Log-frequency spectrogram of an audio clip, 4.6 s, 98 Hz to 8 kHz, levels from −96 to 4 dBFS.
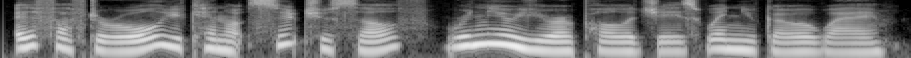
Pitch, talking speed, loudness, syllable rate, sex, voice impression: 200 Hz, 185 wpm, -16 LUFS, 5.2 syllables/s, female, feminine, adult-like, slightly tensed, bright, soft, clear, fluent, slightly refreshing, calm, friendly, reassuring, elegant, slightly lively, kind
